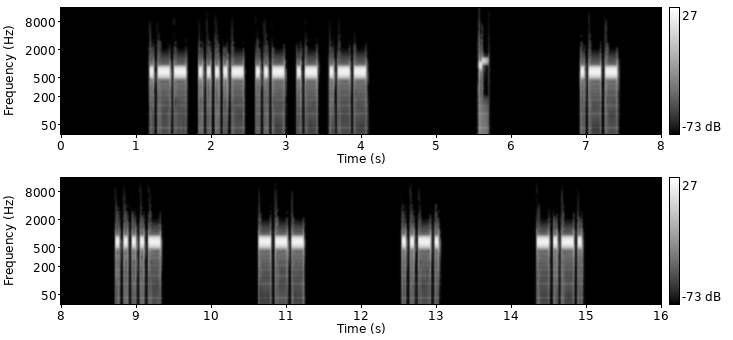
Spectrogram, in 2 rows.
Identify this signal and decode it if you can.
Morse code, heard as a keyed tone, about 22 wpm, spaced as for 10 wpm, 700 Hz. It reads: W4UAW W4OFC
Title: USA Call Signs - 8x Character Spacing - 22wpm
